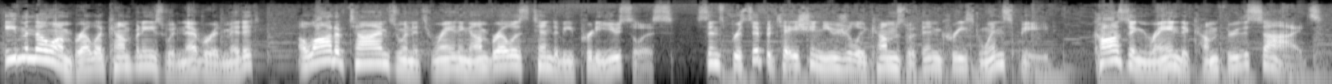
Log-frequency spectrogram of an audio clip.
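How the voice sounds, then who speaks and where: A man's voice: mid-range voice, big pitch swings, fast, hardly any pauses, fairly bright tone. A man reading scripted narration for a video compilation in an explanatory, lightly wry way. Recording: background music under voice. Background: music.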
